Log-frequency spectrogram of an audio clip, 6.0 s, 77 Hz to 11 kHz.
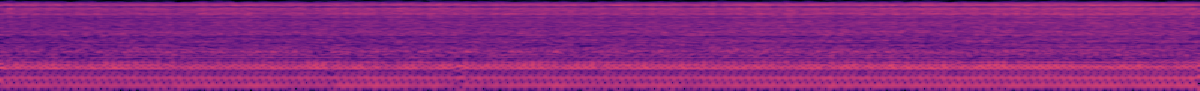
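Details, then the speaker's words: Brand-new Pulsar 4000 W gasoline inverter generator, recoil start, first run after a one-pull start on choke then run: steady, even, super quiet low hum at constant speed with no surging, misses or knocks. Normal running. "Holy moly, I don't know if you can see how surprised I am. Super quiet."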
